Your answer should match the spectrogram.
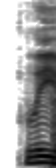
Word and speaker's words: Liyue: Liyue.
